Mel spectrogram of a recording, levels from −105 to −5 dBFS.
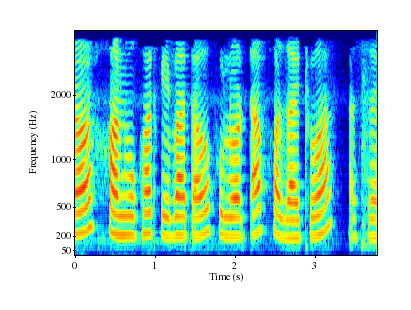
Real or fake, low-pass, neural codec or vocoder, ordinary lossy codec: real; 3.6 kHz; none; MP3, 32 kbps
